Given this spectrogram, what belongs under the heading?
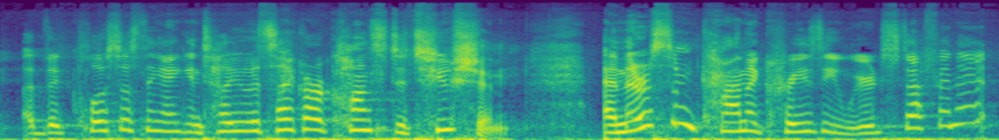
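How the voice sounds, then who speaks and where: Very fast, animated speech with lively intonation and audible room echo. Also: woman. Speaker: city clerk. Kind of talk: presentation to a class. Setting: room with audience, video recorded.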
